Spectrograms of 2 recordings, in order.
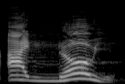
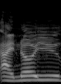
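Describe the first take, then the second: First: "I know you" slow and loud, leaning on "know"; intense I know you. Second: Said in the usual way. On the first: Shown as a demonstration. Preacher stressing God's words to the church, slow and loud. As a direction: let "know" land slow and heavy. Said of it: "a lot more of an intense word". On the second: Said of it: "This isn't like".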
